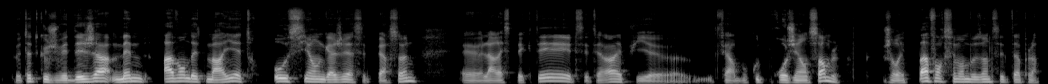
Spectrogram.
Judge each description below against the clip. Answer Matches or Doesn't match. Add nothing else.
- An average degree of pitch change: Doesn't match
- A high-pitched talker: Doesn't match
